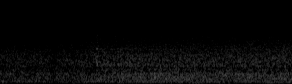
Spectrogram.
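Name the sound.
ocean waves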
